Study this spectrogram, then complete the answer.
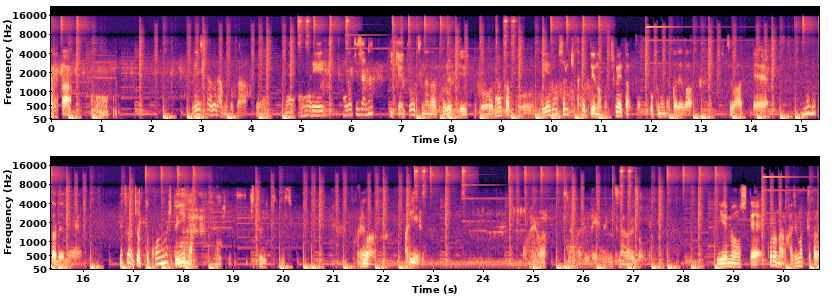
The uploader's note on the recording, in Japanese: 川沿いでの収録のため風の音が少し入っちゃいましたが、ポカポカ陽気の中収録しましたよ〜。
